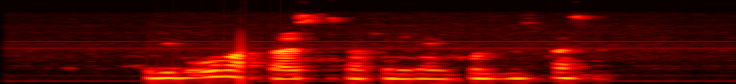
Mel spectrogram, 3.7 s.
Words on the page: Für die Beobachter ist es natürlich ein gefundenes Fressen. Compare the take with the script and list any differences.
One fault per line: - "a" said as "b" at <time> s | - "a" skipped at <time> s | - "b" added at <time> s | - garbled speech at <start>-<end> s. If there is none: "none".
none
